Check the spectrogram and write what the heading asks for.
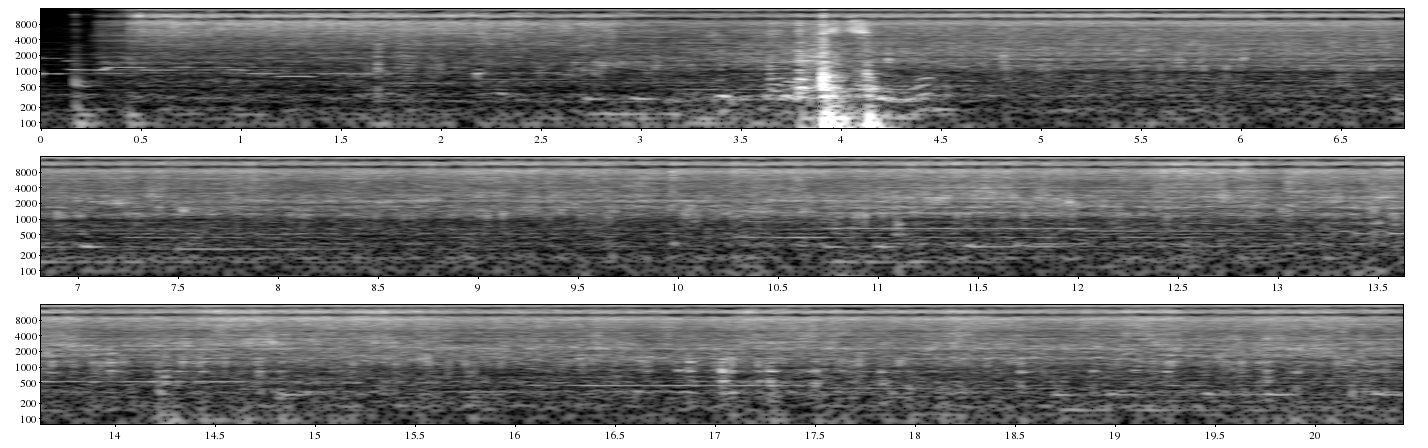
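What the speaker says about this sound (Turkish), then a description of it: "Şimdi bunları bol suda yıkamam lazım." Salted cucumbers and cabbage are washed in plenty of water, giving a steady close hiss of running water with splashing and handling throughout and one brief louder knock near the start.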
